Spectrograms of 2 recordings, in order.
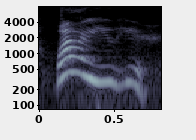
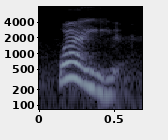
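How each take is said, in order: First: Louder, higher, demanding why she came; indignant outburst. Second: Said in the usual way. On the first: Real, not acted. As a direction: call her out hard for showing up. Outraged at uninvited guest.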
